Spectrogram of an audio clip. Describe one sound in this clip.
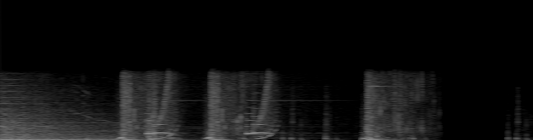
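An axe chops into flesh several times.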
